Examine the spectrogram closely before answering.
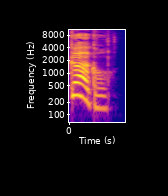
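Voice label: "gurgle", British English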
